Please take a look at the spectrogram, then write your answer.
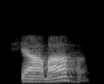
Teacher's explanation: Visarga you have to pronounce clearly, otherwise it will become Shyama and the whole meaning will change.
